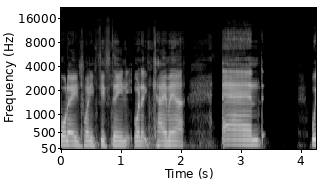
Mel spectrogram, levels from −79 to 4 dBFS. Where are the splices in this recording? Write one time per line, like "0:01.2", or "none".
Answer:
0:01.2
